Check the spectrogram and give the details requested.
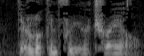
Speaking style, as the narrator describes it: whispered the sergeant

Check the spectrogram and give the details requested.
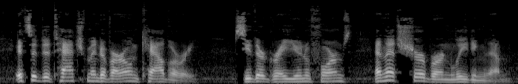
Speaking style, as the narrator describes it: Aubrey exclaimed

